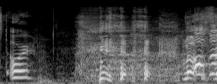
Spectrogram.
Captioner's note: audience laughs; laughs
